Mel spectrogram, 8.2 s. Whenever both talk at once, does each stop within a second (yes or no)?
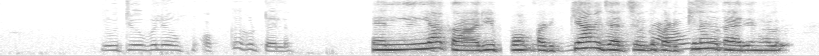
no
